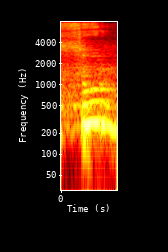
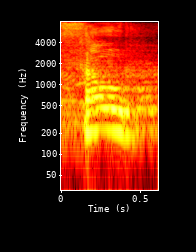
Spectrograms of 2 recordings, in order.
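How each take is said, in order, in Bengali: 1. s-এর পরের স্বরধ্বনি 'u'। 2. s-এর পরের স্বরধ্বনি 'a'। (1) "ভুল উচ্চারণ ব্যাপক" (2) "সাল সায়ের উপর জবর সাউর"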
